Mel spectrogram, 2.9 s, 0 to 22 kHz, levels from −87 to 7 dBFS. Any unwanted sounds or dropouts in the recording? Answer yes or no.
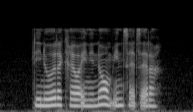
no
